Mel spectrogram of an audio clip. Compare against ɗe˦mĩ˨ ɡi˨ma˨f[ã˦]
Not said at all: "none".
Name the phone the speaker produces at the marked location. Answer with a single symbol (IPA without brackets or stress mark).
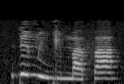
a˦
